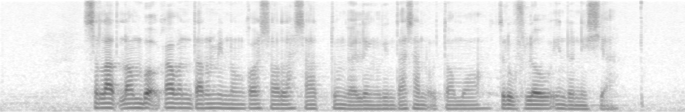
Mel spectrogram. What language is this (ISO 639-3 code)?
jav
